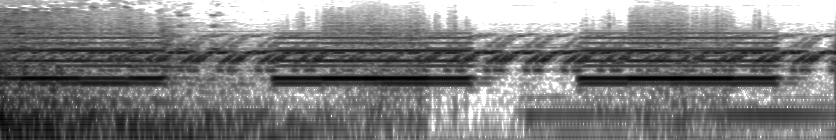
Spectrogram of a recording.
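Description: A loud horn-like blare, two tones held together, sounds three times, each for under a second, over a busy layer of music and sound effects.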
